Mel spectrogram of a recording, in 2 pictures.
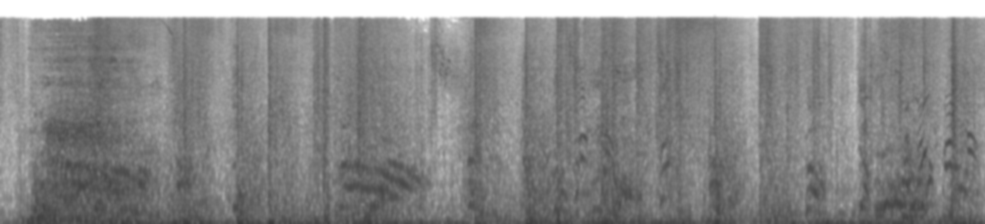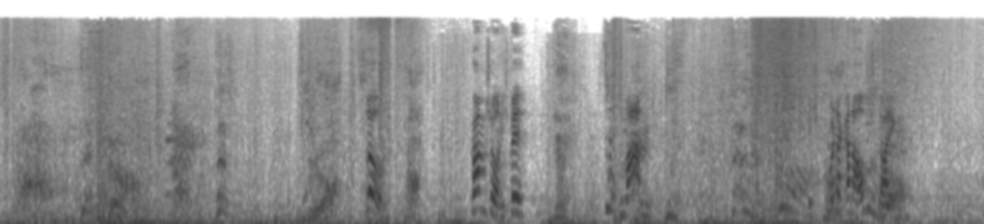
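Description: A giant creature roars and grunts loudly.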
